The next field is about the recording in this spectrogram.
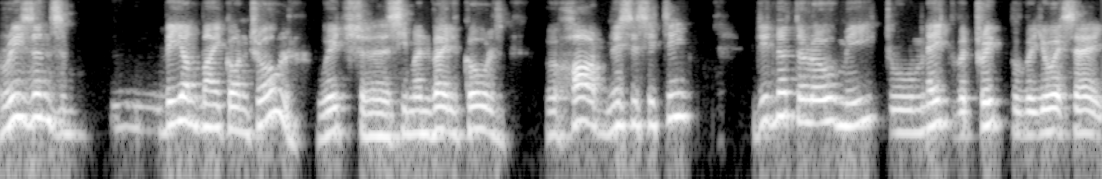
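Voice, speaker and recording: With a French accent, a man speaks very slowly in a high voice with lively intonation. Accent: non-native English, French. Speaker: philosophy scholar. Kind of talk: lecture read aloud. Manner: halting; formal.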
